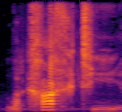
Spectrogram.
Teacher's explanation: lakakhti is not accented on the final syllable it's accented on the second to final syllable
